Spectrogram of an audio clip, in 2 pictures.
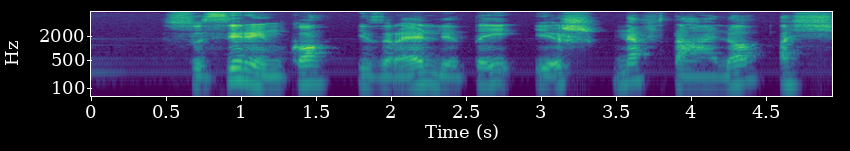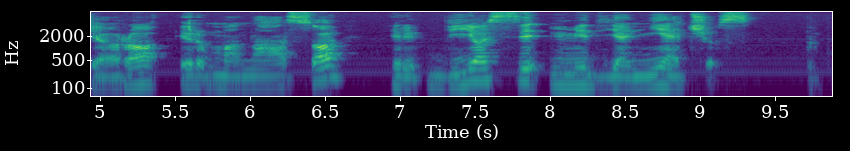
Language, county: Lithuanian, Vilnius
